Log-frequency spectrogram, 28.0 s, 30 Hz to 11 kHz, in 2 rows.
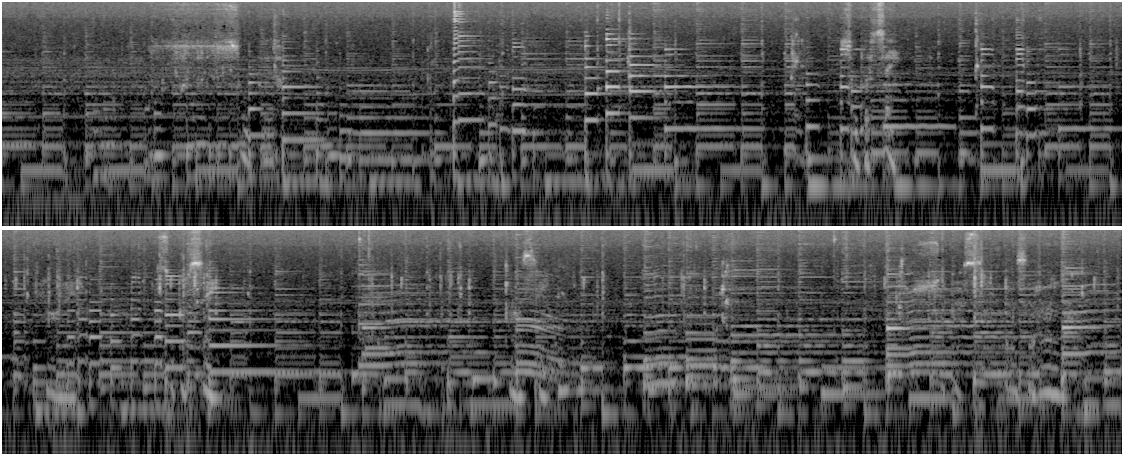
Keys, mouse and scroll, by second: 14.6 super+3, 16.3 super+c, 18.5 click, 19.5 super+c, 22.3 super+2, 24.4-26.0 drag, 26.2 super+c.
